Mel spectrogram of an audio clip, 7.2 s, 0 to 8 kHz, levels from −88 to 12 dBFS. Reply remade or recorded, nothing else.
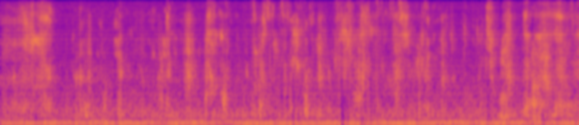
remade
